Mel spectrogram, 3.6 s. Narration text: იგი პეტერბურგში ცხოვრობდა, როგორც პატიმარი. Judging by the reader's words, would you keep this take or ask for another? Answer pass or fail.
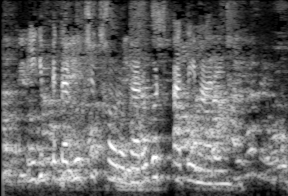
pass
